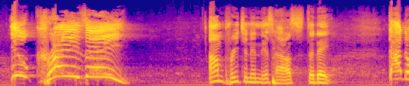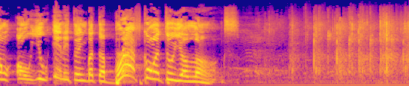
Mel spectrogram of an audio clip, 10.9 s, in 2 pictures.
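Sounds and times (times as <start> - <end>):
speech: 0.6 - 1.8, 2.8 - 4.6, 5.2 - 8.7
thin hand claps from small audience: 9.3 - 10.9.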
